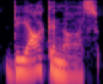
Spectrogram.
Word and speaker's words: diakonos: It comes from the Greek word meaning, a Greek word pronounced diakonos,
